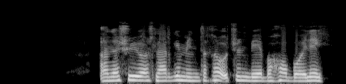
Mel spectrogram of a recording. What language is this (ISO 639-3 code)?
uzb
